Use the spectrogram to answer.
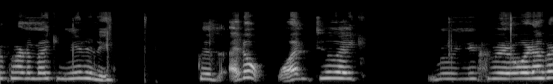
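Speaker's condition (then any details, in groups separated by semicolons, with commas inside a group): Cerebral palsy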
